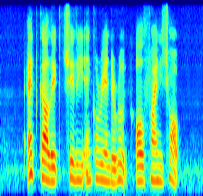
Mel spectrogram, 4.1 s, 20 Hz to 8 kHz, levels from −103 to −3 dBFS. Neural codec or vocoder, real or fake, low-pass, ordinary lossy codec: codec, 24 kHz, 1.2 kbps, DualCodec; fake; 7.2 kHz; none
